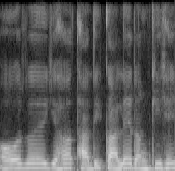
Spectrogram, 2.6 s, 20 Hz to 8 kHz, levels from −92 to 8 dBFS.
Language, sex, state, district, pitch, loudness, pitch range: Hindi, female, Bihar, Gaya, 200 Hz, -16 LUFS, 190-210 Hz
